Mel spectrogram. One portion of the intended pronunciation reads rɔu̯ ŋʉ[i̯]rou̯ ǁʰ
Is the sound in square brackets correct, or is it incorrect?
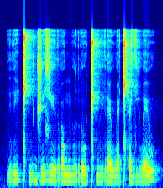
incorrect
